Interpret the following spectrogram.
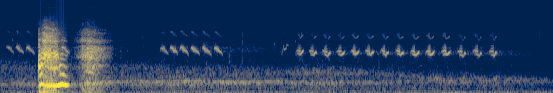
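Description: A brief vocal exclamation or sigh just after the start, then a bird chirping in rapid, evenly repeated short notes, about eight a second, over a faint background hiss.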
